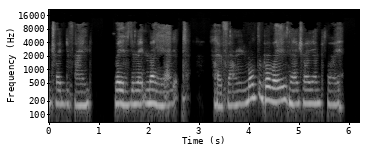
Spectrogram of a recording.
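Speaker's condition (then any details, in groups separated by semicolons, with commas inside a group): Spinal muscular atrophy type 2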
